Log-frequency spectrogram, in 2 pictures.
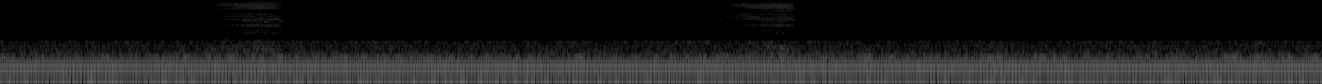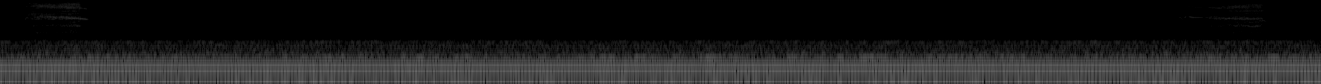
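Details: Barn owl chicks in a Florida nest box being fed, with a nestling gulping down a rat. Four rasping, noisy hisses sound at uneven gaps of about three seconds against a constant low hum.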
